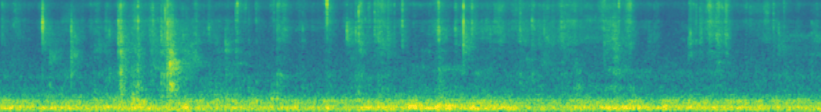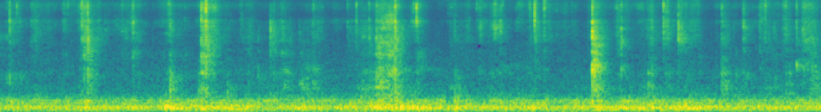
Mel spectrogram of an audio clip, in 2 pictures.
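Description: Faint tearing, rustling and sticking of tape being pulled off and pressed onto the wooden roof pieces, with scattered small clicks and taps from handling the wood, over a low steady hum.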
